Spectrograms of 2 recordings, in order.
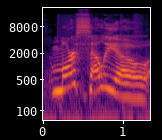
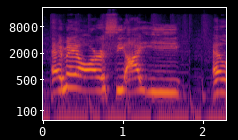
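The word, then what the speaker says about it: Marciello: I think the way that I'm saying it, he would be spelled M A R C E L L I O. Marcelio, but it's spelled M A R C I E L L O. I think it's Marciel.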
